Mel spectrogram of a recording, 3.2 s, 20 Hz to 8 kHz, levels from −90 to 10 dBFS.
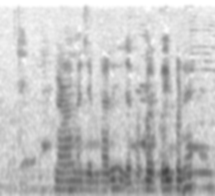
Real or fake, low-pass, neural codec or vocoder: real; 7.2 kHz; none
